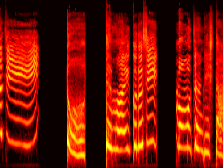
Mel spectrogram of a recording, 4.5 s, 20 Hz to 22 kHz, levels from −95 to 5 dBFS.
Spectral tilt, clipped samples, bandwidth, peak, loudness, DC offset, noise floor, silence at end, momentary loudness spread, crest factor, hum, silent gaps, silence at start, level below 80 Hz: 0.5 dB/octave; under 0.1%; 18.5 kHz; -6 dBFS; -23 LUFS; under 0.1%; -84 dBFS; 0 s; 7 LU; 18 dB; none; none; 0 s; -82 dBFS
